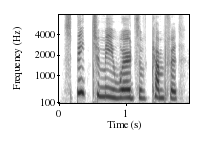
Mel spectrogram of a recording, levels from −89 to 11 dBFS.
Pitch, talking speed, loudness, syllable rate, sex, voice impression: 290 Hz, 185 wpm, -16 LUFS, 4.1 syllables/s, female, gender-neutral, adult-like, slightly weak, soft, muffled, slightly halting, slightly calm, friendly, unique, kind, modest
